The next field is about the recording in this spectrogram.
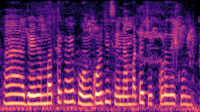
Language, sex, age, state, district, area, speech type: Bengali, female, 30-45, West Bengal, Cooch Behar, urban, spontaneous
